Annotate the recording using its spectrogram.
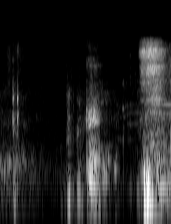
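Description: A person's voice over a video-call line: short murmured sounds at the start and about a second in, then speech beginning near the end.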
